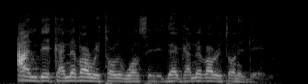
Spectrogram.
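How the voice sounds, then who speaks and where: There is a quiet background behind this man's voice. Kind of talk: political livestream speech. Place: home room. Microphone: lapel.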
